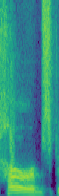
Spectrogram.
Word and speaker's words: herbs: Well, you know, you actually pronounce herbs because there's an H in it.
